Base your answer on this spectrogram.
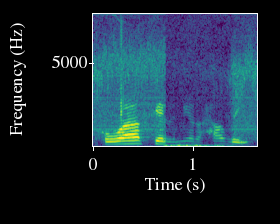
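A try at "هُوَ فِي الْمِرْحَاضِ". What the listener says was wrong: Mirhadi. Hanya dipanjangkan.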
